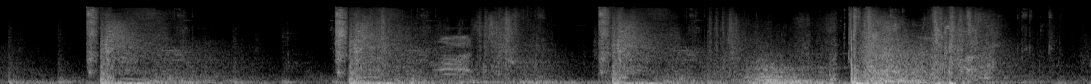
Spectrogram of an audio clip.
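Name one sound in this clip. Gunshots boom and echo loudly in a stone space.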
